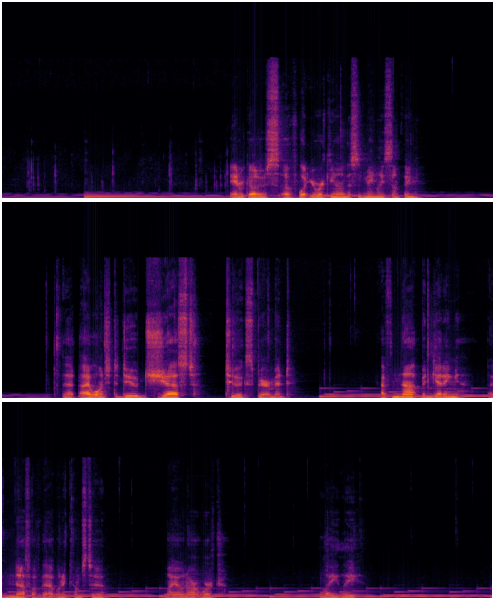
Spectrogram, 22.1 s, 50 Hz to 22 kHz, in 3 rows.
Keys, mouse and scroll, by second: 0.2 middle click, 1.2 middle click, 2.3 click, 3.9-5.8 drag, 5.8 middle click, 6.7 scroll up 1, 6.7-7.9 middle drag, 8.5 scroll up 1, 8.6 shift+middle click, 9.8 shift+click, 10.7 f, 11.2 middle click, 12.1 1, 12.5 click, 13.7 g, 14.8 middle click, 15.6 click, 16.4 middle click, 17.5 click, 18.5 middle click, 19.2 shift+middle click, 20.9 click, 21.7 middle click.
